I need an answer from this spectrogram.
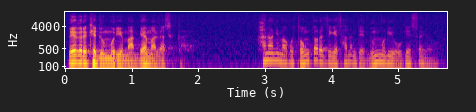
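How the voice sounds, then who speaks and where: A male pastor preaching a sermon, swinging from quiet asides to loud, rising climaxes and having the congregation repeat lines after him. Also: medium pitch, lively intonation, fairly quick. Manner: swings from soft asides to shouted peaks, has the church repeat after him.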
